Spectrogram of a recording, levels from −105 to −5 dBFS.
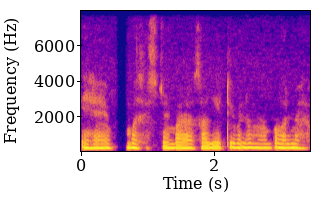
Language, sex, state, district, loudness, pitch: Hindi, female, Bihar, Araria, -13 LUFS, 225 Hz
